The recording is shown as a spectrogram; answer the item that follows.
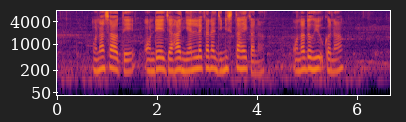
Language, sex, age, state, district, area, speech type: Santali, female, 18-30, West Bengal, Paschim Bardhaman, rural, spontaneous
